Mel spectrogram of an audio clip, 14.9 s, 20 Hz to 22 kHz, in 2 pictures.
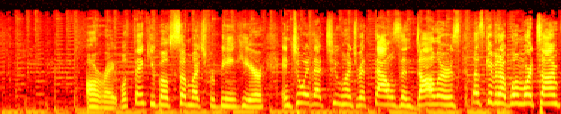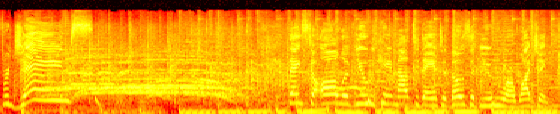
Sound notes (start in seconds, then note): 7.9 cheers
